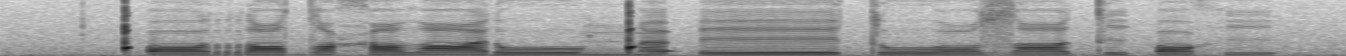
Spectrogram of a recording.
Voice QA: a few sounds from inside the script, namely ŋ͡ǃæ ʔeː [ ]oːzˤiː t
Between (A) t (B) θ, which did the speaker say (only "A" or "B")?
A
